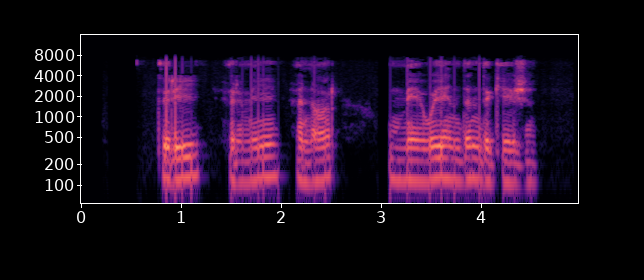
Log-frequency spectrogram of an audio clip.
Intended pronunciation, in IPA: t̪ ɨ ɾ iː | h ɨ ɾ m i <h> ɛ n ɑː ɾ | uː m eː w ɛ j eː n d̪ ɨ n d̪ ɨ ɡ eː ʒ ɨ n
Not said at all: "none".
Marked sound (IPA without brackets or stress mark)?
h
